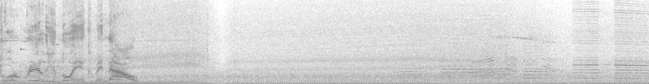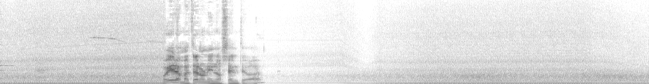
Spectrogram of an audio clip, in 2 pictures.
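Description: A car engine hums steadily as it drives.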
